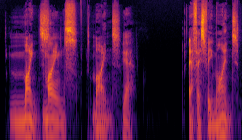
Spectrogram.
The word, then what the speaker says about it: Mainz: FSV Mons 05. Did I pronounce that correctly? Come on, Neil. This is where we could either cut it or you keep it going. No. Hold it together. Oh, hold it together. So it's Mainz.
